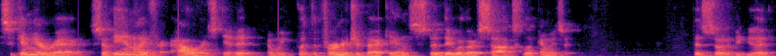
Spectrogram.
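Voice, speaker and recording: The man's pitch sits fairly low. He delivers his words at a fairly quick pace. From New Jersey, US. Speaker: interview guest sharing life story. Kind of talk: personal storytelling interview. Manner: animated.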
